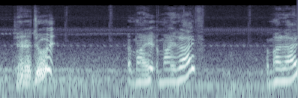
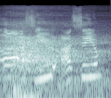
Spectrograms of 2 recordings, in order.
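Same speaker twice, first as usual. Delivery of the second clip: usual speaking voice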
